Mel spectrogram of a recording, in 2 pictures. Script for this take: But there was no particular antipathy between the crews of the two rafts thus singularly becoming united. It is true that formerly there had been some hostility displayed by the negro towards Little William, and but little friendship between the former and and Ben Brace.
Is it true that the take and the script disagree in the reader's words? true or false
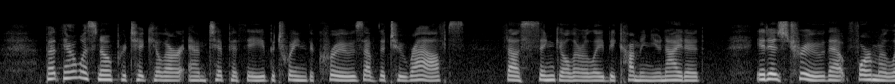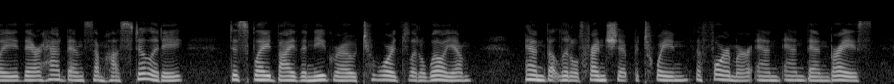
false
